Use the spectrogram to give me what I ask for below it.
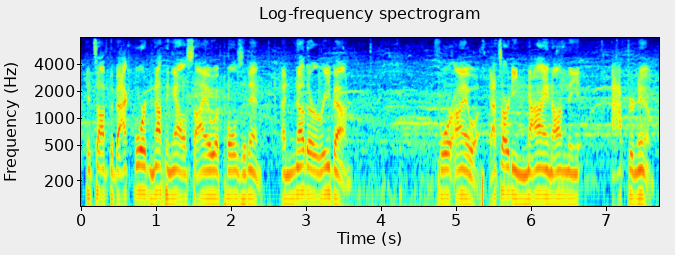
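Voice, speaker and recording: A young man calling live games as a play-by-play announcer, steady between plays and climbing sharply in pitch and volume on big moments. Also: moderate pace, noisy background. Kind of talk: live sports play-by-play commentary.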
